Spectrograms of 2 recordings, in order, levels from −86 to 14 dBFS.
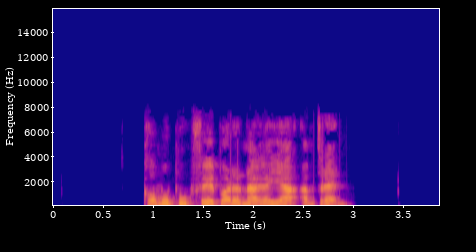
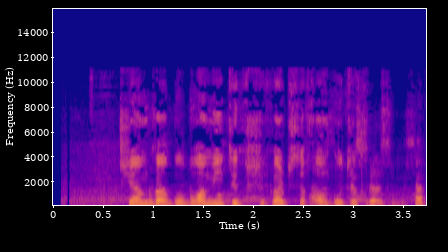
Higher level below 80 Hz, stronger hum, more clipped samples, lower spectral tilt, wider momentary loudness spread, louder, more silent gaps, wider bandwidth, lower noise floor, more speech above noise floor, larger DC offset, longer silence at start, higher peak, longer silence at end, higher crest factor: first, -56 dBFS vs -72 dBFS; neither; neither; about the same, -5.5 dB/octave vs -5.5 dB/octave; second, 6 LU vs 9 LU; first, -17 LUFS vs -25 LUFS; neither; second, 7.8 kHz vs 11.5 kHz; first, under -90 dBFS vs -46 dBFS; first, over 73 dB vs 22 dB; neither; first, 0.9 s vs 0.2 s; about the same, -2 dBFS vs -4 dBFS; first, 0.95 s vs 0 s; about the same, 18 dB vs 20 dB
